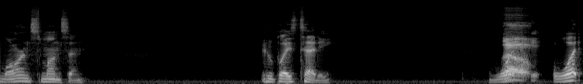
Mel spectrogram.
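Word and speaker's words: Lawrence Monoson: Laurence Munson that's how you say his name Laurence Munson who plays Teddy well what if the character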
